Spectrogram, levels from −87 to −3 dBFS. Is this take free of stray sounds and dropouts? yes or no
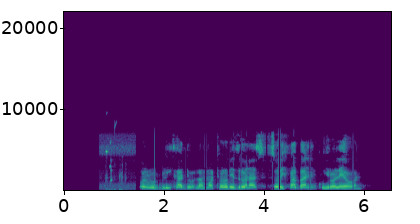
no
